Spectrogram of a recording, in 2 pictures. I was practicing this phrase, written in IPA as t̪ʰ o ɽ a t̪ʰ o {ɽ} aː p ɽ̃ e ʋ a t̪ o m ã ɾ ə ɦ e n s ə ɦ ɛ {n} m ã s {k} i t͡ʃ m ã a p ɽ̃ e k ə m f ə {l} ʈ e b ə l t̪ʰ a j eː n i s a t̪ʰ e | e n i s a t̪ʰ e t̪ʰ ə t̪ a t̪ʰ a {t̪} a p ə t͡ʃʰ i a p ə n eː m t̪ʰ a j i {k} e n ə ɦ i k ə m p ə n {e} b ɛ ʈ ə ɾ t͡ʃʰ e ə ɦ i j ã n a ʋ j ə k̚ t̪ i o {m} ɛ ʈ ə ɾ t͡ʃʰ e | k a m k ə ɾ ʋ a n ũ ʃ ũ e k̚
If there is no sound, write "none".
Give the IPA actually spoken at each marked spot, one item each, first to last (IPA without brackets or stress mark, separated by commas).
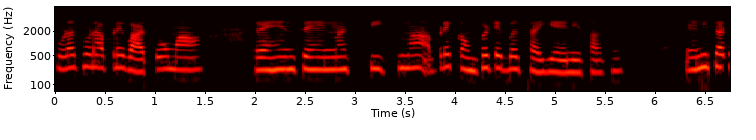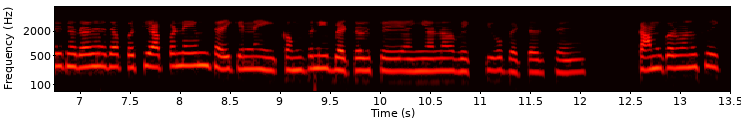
ɽ, n, p, ɾ, t̪, k, i, b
